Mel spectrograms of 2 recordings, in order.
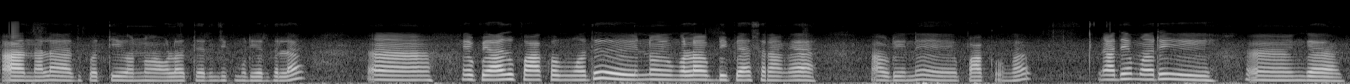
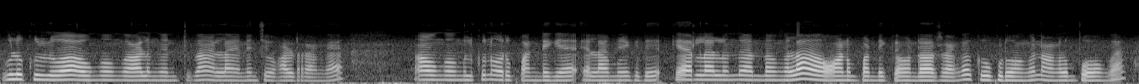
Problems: none marked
